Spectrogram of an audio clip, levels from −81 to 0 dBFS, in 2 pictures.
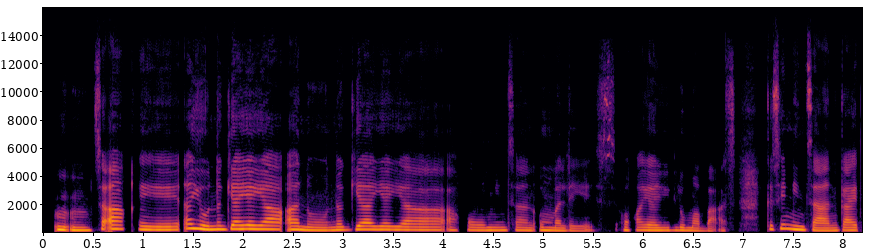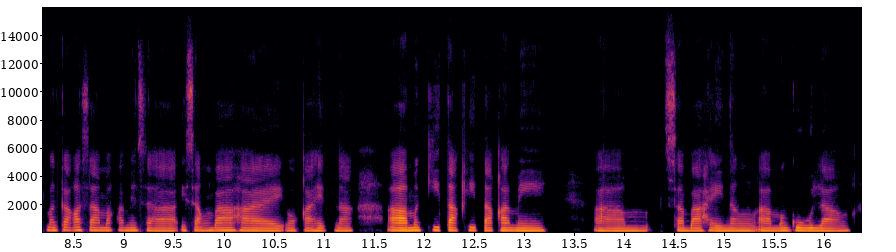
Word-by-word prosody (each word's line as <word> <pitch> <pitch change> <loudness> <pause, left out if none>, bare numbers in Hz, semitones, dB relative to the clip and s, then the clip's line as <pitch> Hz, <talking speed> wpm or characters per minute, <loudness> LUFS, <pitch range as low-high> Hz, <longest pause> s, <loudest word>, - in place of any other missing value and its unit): mm, 190 -3 +4
sa 275 - +4
aki 220 -5 +1
ayun, 275 -6 +6
nagyayaya 260 0 +4
ano, 200 -6 +2
nagyayaya 215 -1 +1
ako 190 -2 -4
minsan 185 -1 -3
umalis 170 -5 -4
o 195 -2 -5
kaya 190 -1 0
'yong 180 +1 -2
lumabas. 165 -1 -6 0.2
Kasi 265 +4 -3
minsan, 180 -9 +1
kahit 185 0 -2
magkakasama 185 -1 -2
kami 175 0 -2
sa 160 -1 -2
isang 175 -1 -2
bahay 170 -2 0
o 170 - -3
kahit 165 -1 -3
na, 160 -1 -2 0.4
ah, 175 -1 +7
magkita-kita 180 0 0
kami, 170 -1 0 0.4
um, 160 0 -2 0.2
sa 170 -1 -3
bahay 165 0 -1
ng, 165 -1 -1
ah, 165 -1 0
magulang, 165 -2 0
180 Hz, 125 wpm, -23 LUFS, 170-205 Hz, 0.4 s, ah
